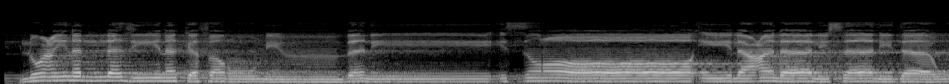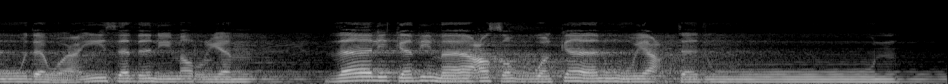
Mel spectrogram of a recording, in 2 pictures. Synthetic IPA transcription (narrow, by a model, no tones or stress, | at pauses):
lʊʕɪnalːaðiːnakafɑɾˤuːmɪmbani | ʔɪsɾˤɑː | ʔiːlaʕalaːlɪsaːnɪd̪aːwuːd̪awa̰ʕiːsabnɪmɑɾjam | ðaːlɪkabɪmaːʕɑsˤɑwːakaːnuːja̰ʕt̪ad̪uː | n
